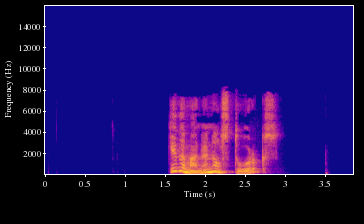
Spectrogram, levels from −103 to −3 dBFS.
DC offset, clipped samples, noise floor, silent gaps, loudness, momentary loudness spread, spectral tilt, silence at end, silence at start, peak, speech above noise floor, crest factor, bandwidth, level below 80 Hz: under 0.1%; under 0.1%; under -90 dBFS; none; -22 LUFS; 16 LU; -5 dB/octave; 1 s; 1.55 s; -8 dBFS; over 68 dB; 18 dB; 8.2 kHz; -70 dBFS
